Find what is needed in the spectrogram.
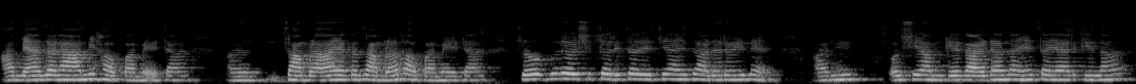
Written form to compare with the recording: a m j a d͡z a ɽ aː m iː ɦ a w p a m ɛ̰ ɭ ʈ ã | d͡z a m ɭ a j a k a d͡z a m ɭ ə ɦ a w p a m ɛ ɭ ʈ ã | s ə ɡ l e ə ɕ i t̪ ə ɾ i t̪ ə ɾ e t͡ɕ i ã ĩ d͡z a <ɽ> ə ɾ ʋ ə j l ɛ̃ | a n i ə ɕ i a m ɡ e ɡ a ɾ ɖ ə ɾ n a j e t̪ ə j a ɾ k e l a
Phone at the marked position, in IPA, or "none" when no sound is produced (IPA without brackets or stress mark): ɽ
